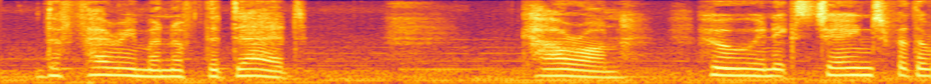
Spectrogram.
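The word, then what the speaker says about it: Charon: It's just as you described it, only your pronunciation is a little off. The name you heard wasn't Karen. It was C H A R O N as in Kon, the fairerryyman of the dead. Karon, who in exchange for the right coin, helps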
